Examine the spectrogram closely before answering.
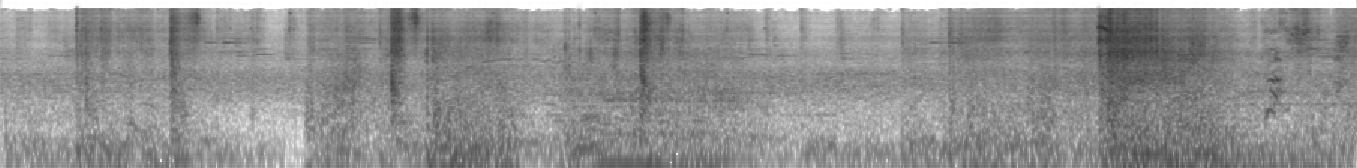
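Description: Magic blasts roar in loud bursts.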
